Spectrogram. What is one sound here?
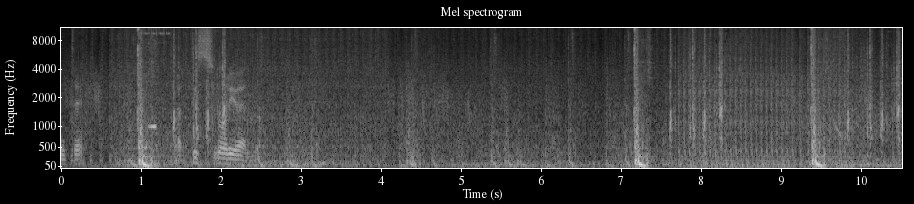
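Rifle shots crack sharply a few times.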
